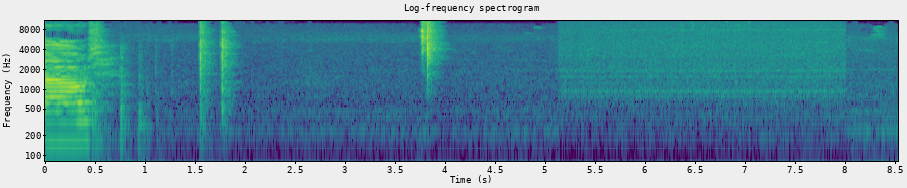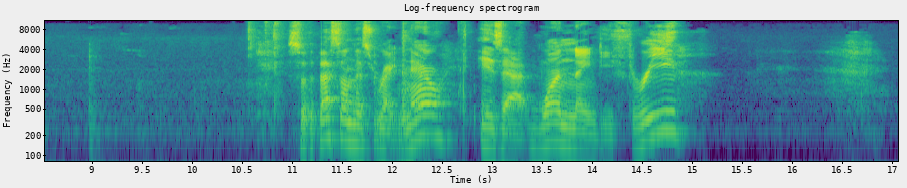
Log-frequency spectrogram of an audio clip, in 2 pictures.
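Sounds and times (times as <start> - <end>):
sharp click: 3.8 - 4.0.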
